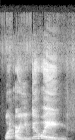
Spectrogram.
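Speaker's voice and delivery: high, loud, slow puzzled question; surprised question. Real, not acted. Reader reacting to something on screen, high and loud. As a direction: ask in real surprise.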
